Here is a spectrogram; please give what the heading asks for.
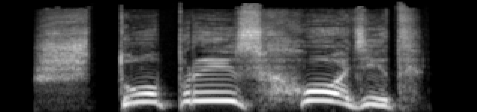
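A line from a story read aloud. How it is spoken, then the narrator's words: Hysterical scream. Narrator (Russian): истерично завопила Римма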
